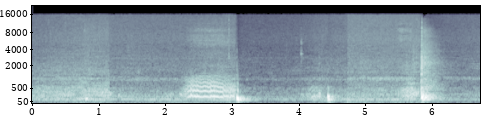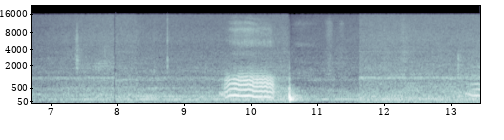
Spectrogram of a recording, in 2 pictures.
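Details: An angry domestic rabbit, said to vocalise exceptionally often, gives buzzy grunts with a wavering, nasal tone, separated by soft thumps.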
